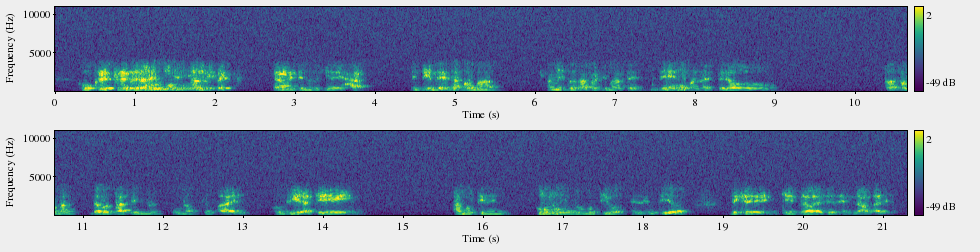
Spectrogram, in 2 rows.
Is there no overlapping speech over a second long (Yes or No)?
No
